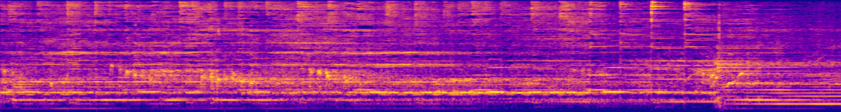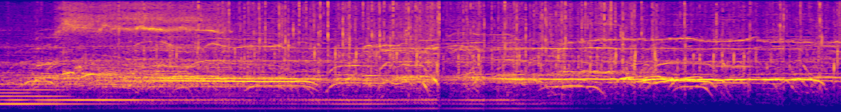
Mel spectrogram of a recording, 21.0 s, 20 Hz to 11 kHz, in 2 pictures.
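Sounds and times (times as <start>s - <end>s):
crowd cheering and whooping: 0.0s - 7.0s, 8.9s - 21.0s.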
